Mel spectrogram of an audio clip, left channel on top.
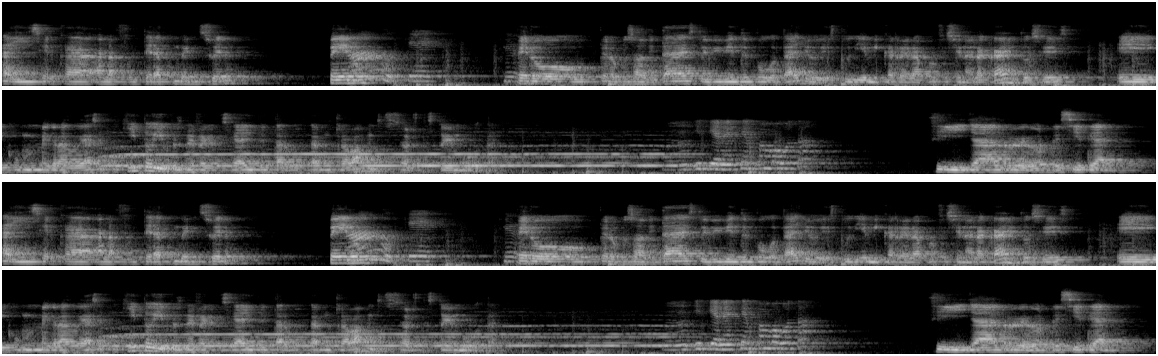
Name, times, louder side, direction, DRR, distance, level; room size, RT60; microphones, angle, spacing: voice 1, 0.0-2.3 3.3-3.6 5.2-10.6 11.1-16.5 20.8-22.7, equal, ahead, 3 dB, 1.0 m, -23 dB
voice 2, 3.4-4.6 5.0-5.3 18.1-19.6, right 1 dB, 20° right, 3 dB, 0.5 m, -27 dB
sound 1, 3.5-19.6, left 1 dB, 25° left, 0.9 m, -40 dB
sound 2, 12.5-19.4, left 3 dB, 40° left, 1.9 m, -27 dB
8.1 x 5.0 x 6.6 m, 1.2 s
head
